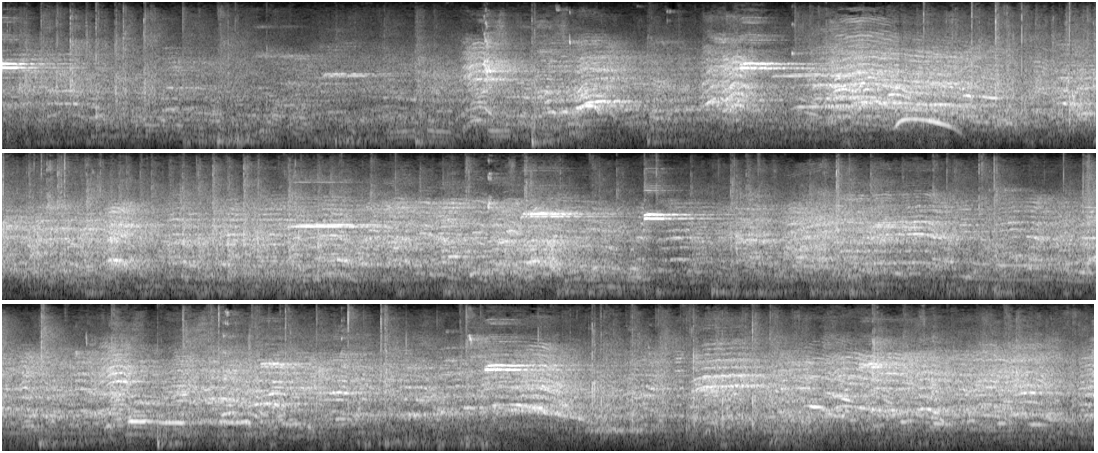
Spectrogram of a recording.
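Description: Volleyball play in a gymnasium: the ball being struck and bouncing, the hits echoing around the large hall, with players calling and people talking throughout.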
